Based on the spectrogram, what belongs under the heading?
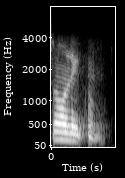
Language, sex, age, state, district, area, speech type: Kashmiri, male, 18-30, Jammu and Kashmir, Baramulla, rural, conversation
